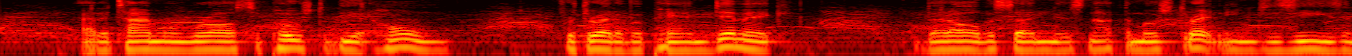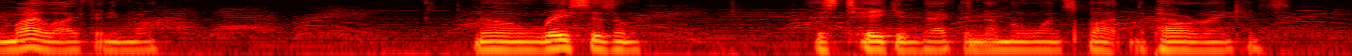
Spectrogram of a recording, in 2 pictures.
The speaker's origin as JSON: {"language": "English", "town": "Tulsa", "region": "Oklahoma", "country": "United States", "tie": "born or raised there", "said": "I'm from Tulsa, Oklahoma. I'm a sports talk show host and sports writer."}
